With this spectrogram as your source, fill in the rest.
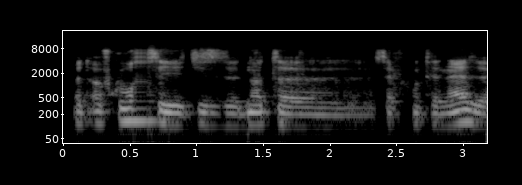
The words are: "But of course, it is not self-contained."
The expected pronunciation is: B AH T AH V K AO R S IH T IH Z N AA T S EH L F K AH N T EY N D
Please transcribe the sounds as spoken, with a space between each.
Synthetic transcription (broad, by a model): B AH T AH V K AO R S IH T IH Z N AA T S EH F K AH T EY N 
